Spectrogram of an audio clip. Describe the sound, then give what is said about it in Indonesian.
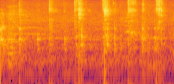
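Stir-frying capcay, an Indonesian vegetable dish, in a pan: a run of irregular scraping and clattering strokes with a faint sizzle beneath. “Capcay kok digoreng sih? Kan begini kalau capcay. Iya, capcay ditumis. Ini tumis.”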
